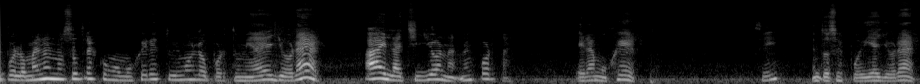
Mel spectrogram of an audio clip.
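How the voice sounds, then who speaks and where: Woman speaker, mellow warm tone, informal teaching talk, keeps checking in with listeners. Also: mid-range voice, slight background noise, low-quality recording. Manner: acts out other people's remarks in quoted voices. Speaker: speaker on emotional healing.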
